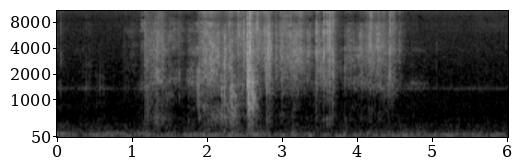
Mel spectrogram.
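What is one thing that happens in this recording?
Pages of a book rustle as they turn.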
